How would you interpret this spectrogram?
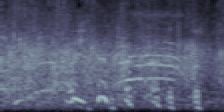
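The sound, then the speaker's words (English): An audience applauds in a dense, steady wash of clapping that holds at an even loudness, with a few voices calling out underneath before it starts to thin at the end. “And also, before we forget about that applause, you know, it was only a year ago that you were fighting just to be the Speaker of the House.”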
